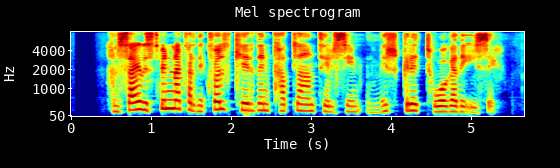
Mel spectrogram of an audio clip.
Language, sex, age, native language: Icelandic, female, 20-29, Icelandic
